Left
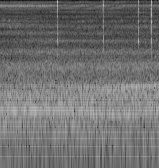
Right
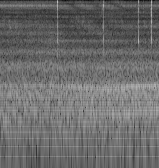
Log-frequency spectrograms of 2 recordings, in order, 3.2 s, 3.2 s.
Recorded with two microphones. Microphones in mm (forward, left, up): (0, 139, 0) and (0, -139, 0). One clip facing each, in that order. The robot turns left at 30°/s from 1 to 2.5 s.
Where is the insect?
55° left; by 3.2 s 10° left.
